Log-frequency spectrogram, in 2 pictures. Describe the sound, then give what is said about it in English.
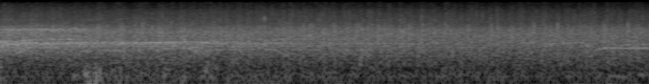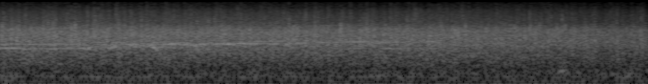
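Sustained applause from a large audience in the Bay Area for Barbara Lee, a dense wash of clapping with a few cheers and whistles at the start, holding steady for about sixteen seconds before easing slightly toward the end. “Please give a warm Pod Save America applause to Barbara Lee.”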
